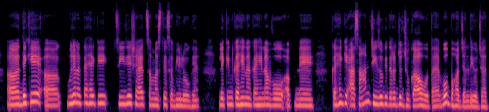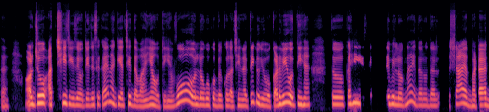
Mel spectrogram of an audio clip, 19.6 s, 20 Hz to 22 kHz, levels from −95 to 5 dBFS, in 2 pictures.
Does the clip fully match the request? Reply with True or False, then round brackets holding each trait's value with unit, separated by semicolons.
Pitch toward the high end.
True (210 Hz)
